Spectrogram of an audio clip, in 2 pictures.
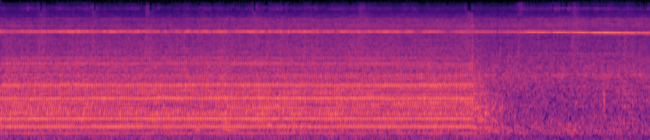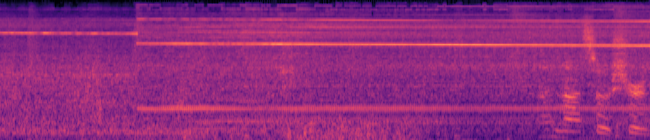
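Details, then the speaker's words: Bulldog air compressor that the owner said sounded ready to blow up: a loud, steady motor drone with a strong whine whose tone shifts partway through. Bulldog later tested it and said nothing was wrong with it. "You may have remembered a while back I was having some troubles with this Bulldog air compressor, and it kind of sounded like it was about ready to blow up."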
